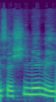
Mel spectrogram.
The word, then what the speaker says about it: Chime: Ça se prononce pas chimé non ça se prononce bien chim en chim.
